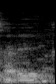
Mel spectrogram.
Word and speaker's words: Kaey: a e y um the easiest way to pronounce it is you know reminds you of a car that's passing by and the surprise like car a that's how you pronounce so no it's k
